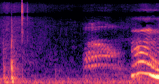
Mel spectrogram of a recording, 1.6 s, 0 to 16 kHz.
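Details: Sacchan, a male rescued domestic cat born around spring 2019, heading out on a walk in autumn 2023 in Higashiomi, Shiga, Japan, gives two short meows after a faint click; the second is louder, rising then sliding down.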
